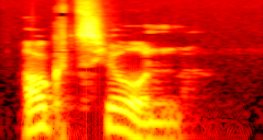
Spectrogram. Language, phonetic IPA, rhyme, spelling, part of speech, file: German, [aʊ̯kˈt͡si̯oːn], -oːn, Auktion, noun, De-Auktion.oga
- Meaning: auction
